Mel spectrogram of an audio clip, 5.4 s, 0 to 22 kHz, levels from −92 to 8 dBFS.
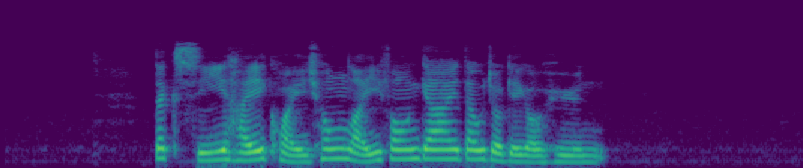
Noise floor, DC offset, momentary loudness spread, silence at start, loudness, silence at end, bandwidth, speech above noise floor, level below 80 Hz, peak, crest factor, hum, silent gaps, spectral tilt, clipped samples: -79 dBFS; under 0.1%; 9 LU; 1.05 s; -23 LUFS; 1.35 s; 7.4 kHz; 56 dB; -66 dBFS; -8 dBFS; 18 dB; none; none; -5.5 dB/octave; under 0.1%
